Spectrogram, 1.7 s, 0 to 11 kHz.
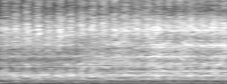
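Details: Vintage International Harvester truck, unrun for 21 years, cranked while checking for spark: starter spins the engine steadily but it never fires; no spark, no start.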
